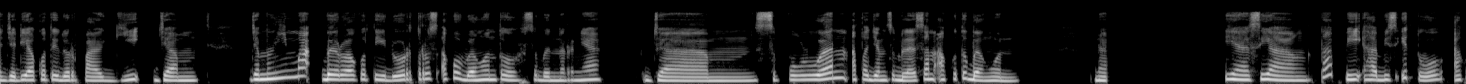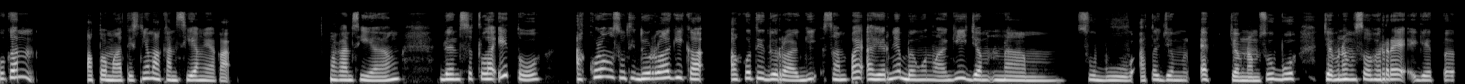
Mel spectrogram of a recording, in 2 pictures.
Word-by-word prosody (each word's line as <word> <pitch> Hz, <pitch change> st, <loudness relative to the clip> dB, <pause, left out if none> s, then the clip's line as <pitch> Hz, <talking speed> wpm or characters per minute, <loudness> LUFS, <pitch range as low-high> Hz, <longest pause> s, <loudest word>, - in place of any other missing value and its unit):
Jadi 195 Hz, +4 st, -1 dB
aku 215 Hz, +1 st, -3 dB
tidur 190 Hz, -2 st, 0 dB
pagi 180 Hz, +4 st, -2 dB, 0.2 s
jam 185 Hz, -1 st, 0 dB, 0.5 s
jam 230 Hz, 0 st, +5 dB
5.00 320 Hz, +9 st, +1 dB, 0.2 s
baru 220 Hz, -1 st, +4 dB
aku 230 Hz, -, -5 dB
tidur 210 Hz, +1 st, 0 dB
terus 255 Hz, 0 st, -4 dB
aku 245 Hz, +4 st, -2 dB
bangun 215 Hz, +3 st, +3 dB
tuh 205 Hz, -3 st, 0 dB
sebenernya 195 Hz, +3 st, -2 dB, 0.4 s
jam 175 Hz, -2 st, 0 dB, 0.5 s
10.00-an 220 Hz, +8 st, +1 dB
atau 220 Hz, 0 st, -3 dB
jam 205 Hz, -1 st, +2 dB
11.00-an 195 Hz, +3 st, +1 dB
aku 220 Hz, +3 st, -5 dB
itu 280 Hz, -, -1 dB
bangun. 175 Hz, -3 st, 0 dB, 0.8 s
Na 185 Hz, -1 st, +1 dB, 1.2 s
Iya 220 Hz, -3 st, +4 dB
siang. 195 Hz, -6 st, +1 dB
Tapi 265 Hz, -, -2 dB
habis 210 Hz, 0 st, -1 dB
itu 225 Hz, -, -4 dB
aku 215 Hz, +5 st, -3 dB
kan 325 Hz, +4 st, 0 dB, 0.5 s
otomatisnya 205 Hz, +3 st, +1 dB
makan 230 Hz, -7 st, +2 dB
siang 200 Hz, -2 st, +2 dB
ya, 180 Hz, -, -1 dB
Kak. 165 Hz, -1 st, -3 dB, 1.0 s
Makan 205 Hz, -1 st, +3 dB
siang 195 Hz, +2 st, +2 dB, 0.4 s
dan 235 Hz, +1 st, +4 dB
setelah 250 Hz, 0 st, +1 dB
itu 245 Hz, -, 0 dB, 0.3 s
aku 245 Hz, +5 st, -4 dB
langsung 335 Hz, -5 st, 0 dB
tidur 265 Hz, -1 st, +4 dB
lagi, 300 Hz, +2 st, +3 dB
Kak. 240 Hz, -2 st, +3 dB, 0.3 s
Aku 235 Hz, +3 st, 0 dB
tidur 240 Hz, -5 st, +2 dB
lagi 200 Hz, +2 st, +1 dB
sampai 230 Hz, +4 st, 0 dB
akhirnya 235 Hz, +3 st, +3 dB
bangun 215 Hz, -3 st, +3 dB
lagi 200 Hz, +8 st, 0 dB
jam 215 Hz, -3 st, +3 dB
6.00 185 Hz, -3 st, +1 dB
subuh 190 Hz, -3 st, -1 dB
atau 190 Hz, +4 st, -3 dB
jam 195 Hz, -2 st, -1 dB
eh, 230 Hz, -3 st, 0 dB, 0.2 s
jam 185 Hz, -2 st, +2 dB
6.00 170 Hz, -1 st, +2 dB
subuh? 245 Hz, +4 st, +2 dB, 0.3 s
Jam 220 Hz, -2 st, +5 dB
6.00 230 Hz, 0 st, +5 dB
sore, 225 Hz, 0 st, +2 dB, 0.2 s
gitu, 195 Hz, 0 st, -3 dB
215 Hz, 135 wpm, -17 LUFS, 190-235 Hz, 1.2 s, jam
